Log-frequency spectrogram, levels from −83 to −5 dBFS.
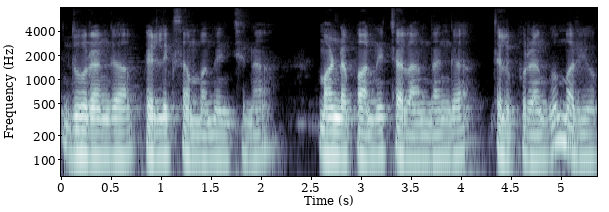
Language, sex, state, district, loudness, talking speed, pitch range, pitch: Telugu, male, Telangana, Karimnagar, -20 LUFS, 110 wpm, 105-110 Hz, 110 Hz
